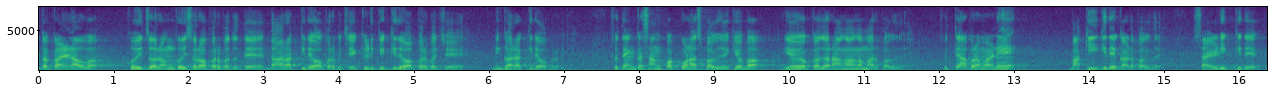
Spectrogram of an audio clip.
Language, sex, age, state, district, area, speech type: Goan Konkani, male, 18-30, Goa, Bardez, urban, spontaneous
